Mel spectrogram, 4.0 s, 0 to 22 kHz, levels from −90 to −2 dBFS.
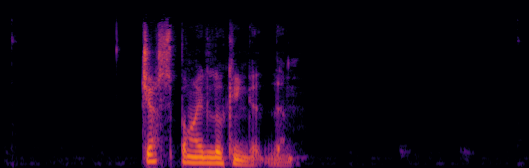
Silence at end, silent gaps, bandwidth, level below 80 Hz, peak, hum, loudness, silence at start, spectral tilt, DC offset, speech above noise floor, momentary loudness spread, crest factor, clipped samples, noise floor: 1.75 s; none; 13.5 kHz; -68 dBFS; -14 dBFS; none; -32 LUFS; 1.05 s; -4.5 dB/octave; under 0.1%; 54 dB; 16 LU; 22 dB; under 0.1%; -86 dBFS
